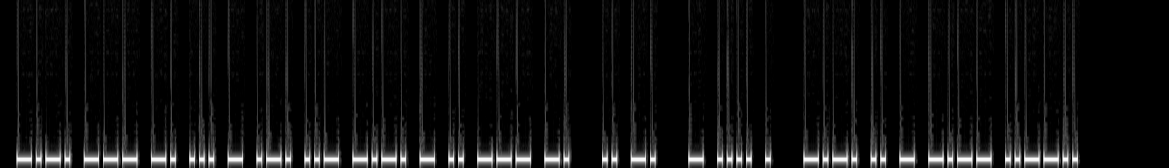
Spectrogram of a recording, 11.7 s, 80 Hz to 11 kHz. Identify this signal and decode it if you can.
Morse code, heard as a keyed tone, about 25 wpm, 700 Hz. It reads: CONSTRUCTION IN THE CITY?
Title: Sentences from Top 1600 Words 25wpm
